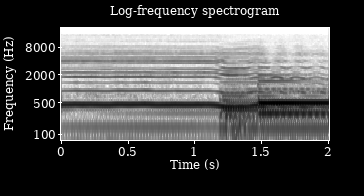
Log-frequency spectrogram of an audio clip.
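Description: Music from a slow song: a long, wordless held vocal note over a steady low drone. Just over a second in, it falls away into lower, wavering notes.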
